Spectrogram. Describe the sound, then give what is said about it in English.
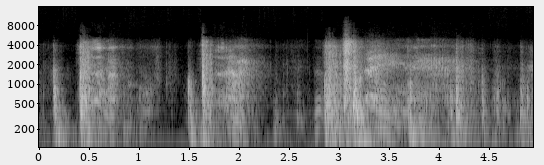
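A closet door is battered down with three loud, heavy blows, each booming thud harder than the last, the final one a long crashing impact, amid muffled voices, with someone inside yelling for help. “In that closet. Break the door.”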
